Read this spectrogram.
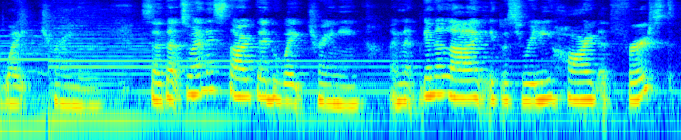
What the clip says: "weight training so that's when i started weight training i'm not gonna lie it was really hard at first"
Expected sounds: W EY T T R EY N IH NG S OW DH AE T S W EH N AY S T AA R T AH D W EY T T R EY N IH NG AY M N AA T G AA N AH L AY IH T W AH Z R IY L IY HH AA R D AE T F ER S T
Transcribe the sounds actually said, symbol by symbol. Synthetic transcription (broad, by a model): W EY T T R EY N IH NG S OW DH AE T S W EH N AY S T AA R T AH D W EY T T R EY N IH NG AY M N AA T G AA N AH L AY IH T W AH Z R IY L IY HH AA R D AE T F ER S T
